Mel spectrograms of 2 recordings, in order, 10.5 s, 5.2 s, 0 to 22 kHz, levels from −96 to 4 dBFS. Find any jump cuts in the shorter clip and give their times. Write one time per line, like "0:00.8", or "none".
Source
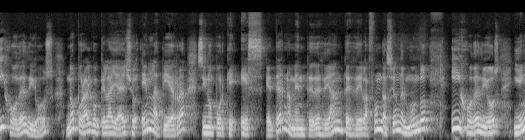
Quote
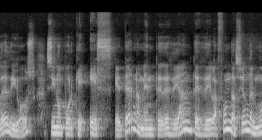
0:00.9

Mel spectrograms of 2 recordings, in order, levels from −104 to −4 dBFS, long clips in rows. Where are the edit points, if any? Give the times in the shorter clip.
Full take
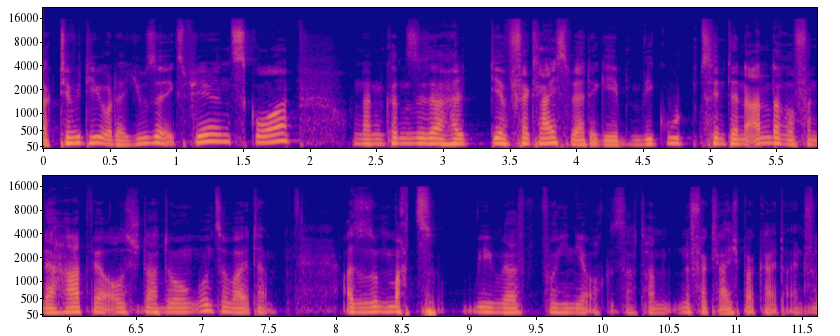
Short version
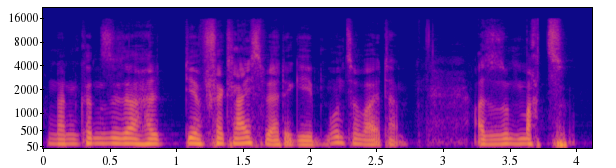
0:02.1

